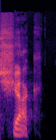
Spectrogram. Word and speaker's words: Shough: It's S-H-O-U-G-H, but it's pronounced Shuck. – It doesn't have a K in it. – Yeah, I don't. – S-H-O-U-G-H.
